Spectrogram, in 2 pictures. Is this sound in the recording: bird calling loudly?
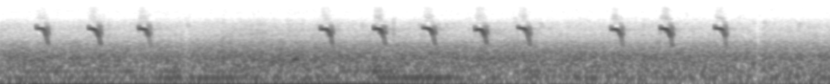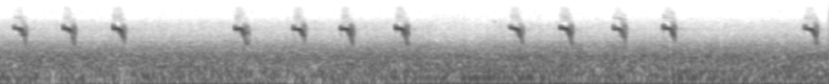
yes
